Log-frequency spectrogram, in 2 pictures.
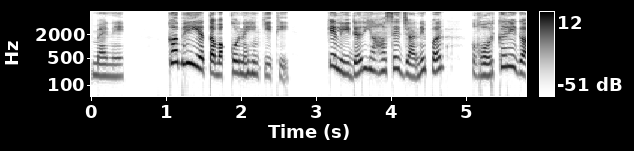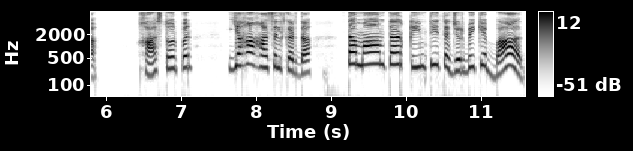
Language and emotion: Urdu, surprised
